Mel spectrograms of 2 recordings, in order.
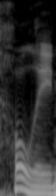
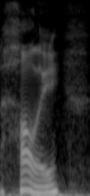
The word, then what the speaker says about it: Holi: I also mispronounced the Indian holiday. I think it's Holi, not Holly.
